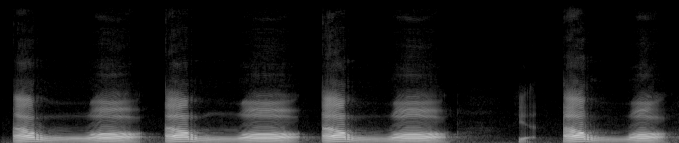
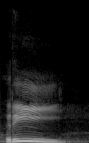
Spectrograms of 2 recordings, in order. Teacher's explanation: Jadi ketika ro tebal maka pangkal lidah terangkat.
